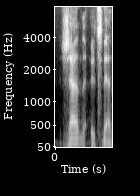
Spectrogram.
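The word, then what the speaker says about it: Janne Huttunen: Jeanne Hutinen. Bon. J-A-N-N-E. Hutinen. C'est écrit comme ça se prononce.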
